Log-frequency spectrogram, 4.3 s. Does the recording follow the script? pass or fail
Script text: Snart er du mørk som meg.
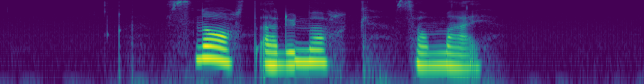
pass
